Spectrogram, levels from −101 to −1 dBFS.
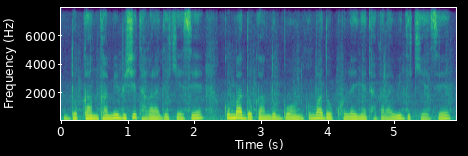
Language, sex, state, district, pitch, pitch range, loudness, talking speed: Nagamese, female, Nagaland, Dimapur, 175 Hz, 165-195 Hz, -17 LUFS, 210 wpm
